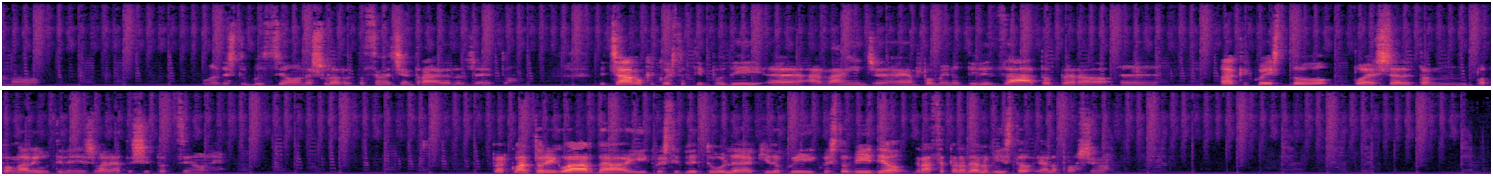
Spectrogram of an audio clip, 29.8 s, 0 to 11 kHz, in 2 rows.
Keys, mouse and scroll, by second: 6.7 middle click, 18.6 click, 29.6 click.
